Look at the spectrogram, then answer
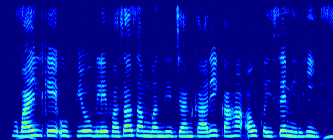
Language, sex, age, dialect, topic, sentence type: Chhattisgarhi, female, 46-50, Central, agriculture, question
